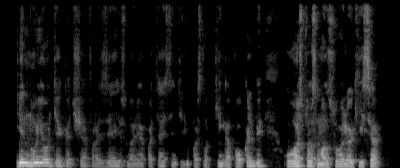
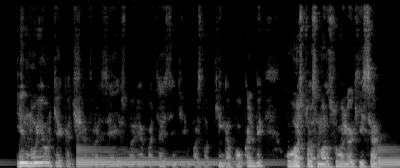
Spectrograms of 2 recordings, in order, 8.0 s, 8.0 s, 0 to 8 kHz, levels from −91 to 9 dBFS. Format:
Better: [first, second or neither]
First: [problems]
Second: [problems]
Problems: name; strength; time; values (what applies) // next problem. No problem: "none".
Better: first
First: none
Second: background sound (Bass guitar); 11 dB below the speech // room echo; dies away in 0.3 s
